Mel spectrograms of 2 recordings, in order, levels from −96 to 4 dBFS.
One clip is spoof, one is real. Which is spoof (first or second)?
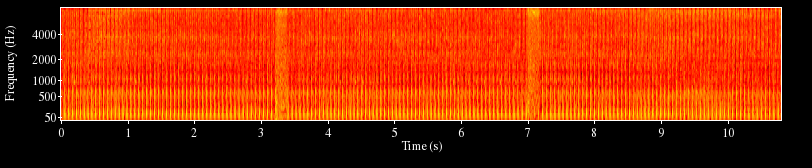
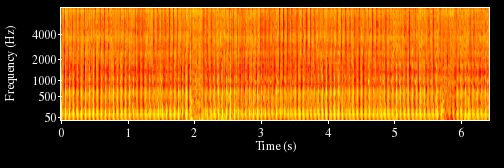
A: second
